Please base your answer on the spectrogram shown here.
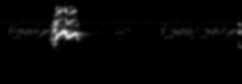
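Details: Single high, wavy whistle of a female whistling duck, used as a hunting lure, followed by soft continuous twittering and a brief closing pip.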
